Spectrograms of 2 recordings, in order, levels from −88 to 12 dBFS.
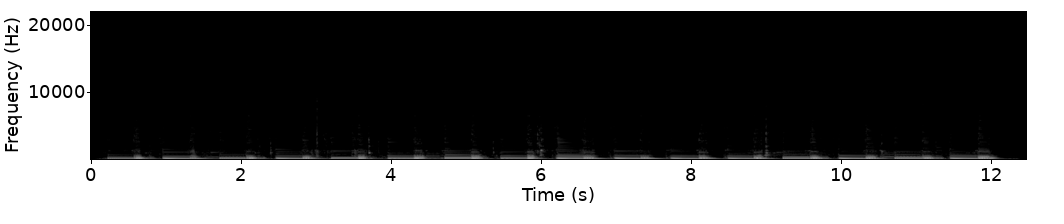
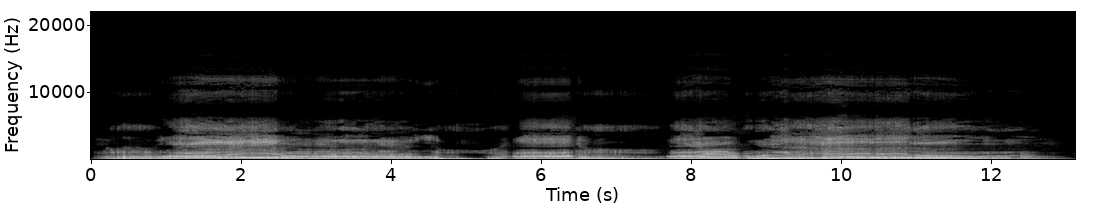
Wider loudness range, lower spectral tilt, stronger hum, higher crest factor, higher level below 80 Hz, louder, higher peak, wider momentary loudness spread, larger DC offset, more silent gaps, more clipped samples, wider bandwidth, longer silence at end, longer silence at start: second, 2 LU vs 5 LU; first, -11.5 dB/octave vs -9 dB/octave; neither; about the same, 16 dB vs 16 dB; second, -66 dBFS vs -22 dBFS; second, -42 LUFS vs -18 LUFS; second, -24 dBFS vs 0 dBFS; second, 10 LU vs 13 LU; neither; neither; neither; second, 3.9 kHz vs 6 kHz; about the same, 0.35 s vs 0.35 s; about the same, 0.25 s vs 0.15 s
